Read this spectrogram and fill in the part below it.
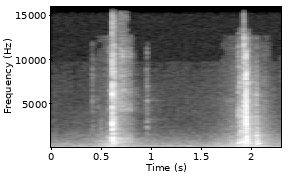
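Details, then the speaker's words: Access-control door lock tested with a newly encoded plastic key card: soft, sharp clicks about a second apart in a quiet room as the latch releases; unlocks normally. "Great! It unlocked."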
